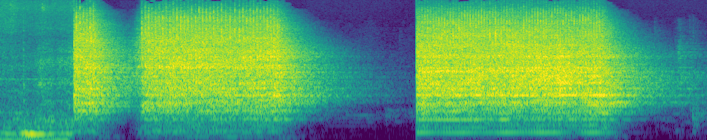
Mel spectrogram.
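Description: Power drills drive long lag bolts into wood while a rebar and wood stair handrail is assembled; two loud, sustained whirring bursts of about two seconds each, separated by a brief pause, with no talking.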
